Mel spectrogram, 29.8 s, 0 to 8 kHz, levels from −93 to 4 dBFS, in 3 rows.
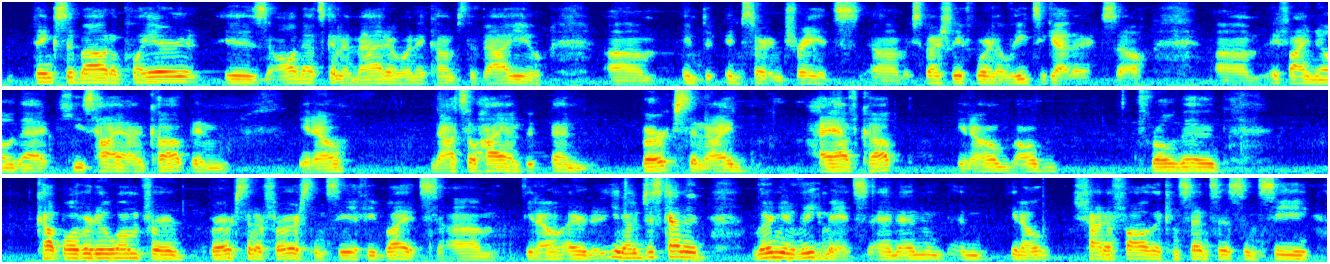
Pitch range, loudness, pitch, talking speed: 120-140 Hz, -23 LUFS, 130 Hz, 195 wpm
